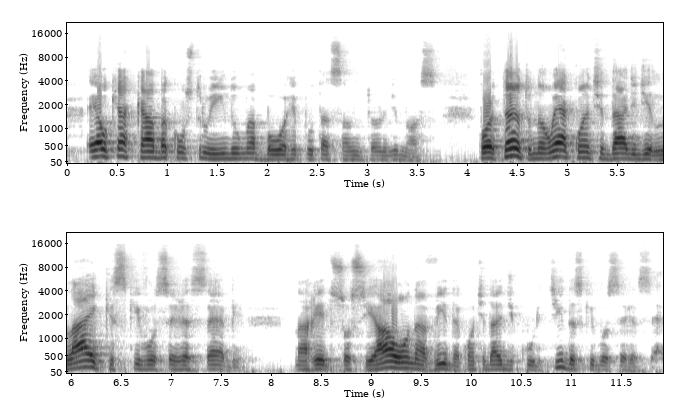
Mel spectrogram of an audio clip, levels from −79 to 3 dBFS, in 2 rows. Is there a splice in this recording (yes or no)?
no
